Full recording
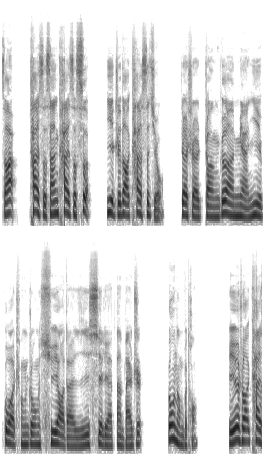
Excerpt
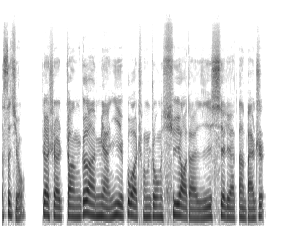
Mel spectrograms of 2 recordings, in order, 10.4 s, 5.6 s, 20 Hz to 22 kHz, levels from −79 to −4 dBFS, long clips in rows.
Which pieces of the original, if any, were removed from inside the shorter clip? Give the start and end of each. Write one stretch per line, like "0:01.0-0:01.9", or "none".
none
